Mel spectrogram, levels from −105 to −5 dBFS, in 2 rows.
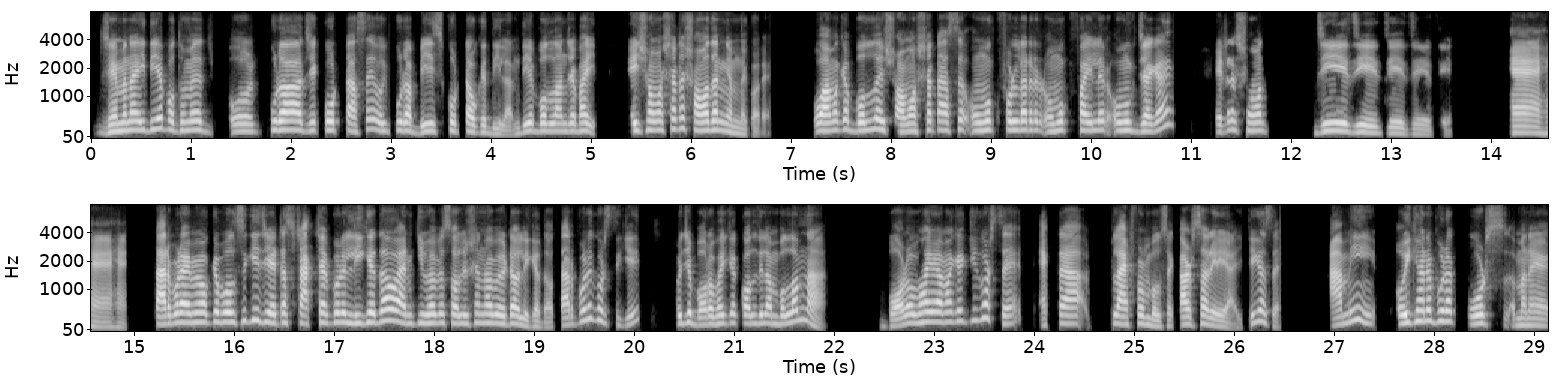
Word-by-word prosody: Gemini 190 +5 +3
দিয়ে 235 +3 +3
১ম 200 -1 -2
এ - - +3 0.4
ওর 175 0 0 0.2
পুরা 210 0 +5 0.2
যে 195 - -1
কোড 205 0 +2
টা - - +2
আছে, 230 - -6
ওই 185 - -2
পুরা 195 -1 +3
বেস 180 +1 0
কোড 190 -4 -2
টা 185 - +3
ওকে 160 0 -4
দিলাম। 110 -4 -7
দিয়ে 185 +2 +1
বললাম 180 0 +1
যে - - +3
ভাই 190 - +4 0.4
এই 190 - +3
সমস্যাটা 210 +4 +1
সমাধান 200 +2 +5
কেমনে 135 -9 -4
করে? - - -11 0.5
ও - - -1
আমাকে 210 +3 +1
বলল 195 +3 +1
এই - - -8
সমস্যাটা 185 +5 +1
আছে 200 +3 -4
অমুক 200 +2 +1
ফোল্ডার 210 0 +2
এর, 205 - -5
অমুক 200 +2 -2
ফাইলের, 205 +1 +1
অমুক 200 0 +1
জায়গায়। 205 - +2 0.5
এটার 205 +5 -3
সমা 190 0 +1 0.6
জি, 180 - +1 0.3
জি, 165 - +1 0.2
জি, 135 0 -4 0.2
জি, 115 - -9 0.2
জি। - - -15 0.7
হ্যাঁ, 150 -1 +5
হ্যাঁ, 115 -3 -1
হ্যাঁ। 110 -3 -7 0.3
তারপরে 195 +5 +6
আমি 220 - +1
ওকে 230 +1 -1
বলছি 230 +2 0
কি? - - +2
যে - - +3
এটা 215 +1 0
স্ট্রাকচার 215 +2 +3
করে 225 0 +3
লিখে 210 +2 +3
দাও। 265 +1 +6
অ্যান্ড 210 -4 +4
কিভাবে 210 0 +1
সলিউশন 200 +2 0
হবে 205 -1 +2
ওটাও 190 0 +3
লিখে 130 -2 -4
দাও। 115 0 -8
তারপরে 190 - 0
করছি 225 -9 -6
কি? 185 - -3 0.4
ওই - - +1
যে - - +4
বড় 170 +2 +2
ভাইকে 200 +2 -1
কল 195 -1 +1
দিলাম 200 -1 +1
বললাম 235 +7 +2
না? - - +3 0.8
বড় 155 +7 +3
ভাই 235 +1 +4
আমাকে 235 +2 0
কি 270 - -8
করছে? 320 -10 -2 0.4
একটা 200 +3 -1 0.4
প্লাটফর্ম 185 -1 +2
বলছে 140 +1 -5
Cursor 180 +2 +3
AI 120 -9 -4
ঠিক 200 +6 -3
আছে? - - -11 0.6
আমি 230 +11 -1 0.4
ঐখানে 250 +5 +4
পুরা 250 -1 +2 0.2
কোর্স 195 +2 +1 0.3
মানে 160 0 -1
200 Hz, 195 wpm, -22 LUFS, 180-215 Hz, 0.8 s, তারপরে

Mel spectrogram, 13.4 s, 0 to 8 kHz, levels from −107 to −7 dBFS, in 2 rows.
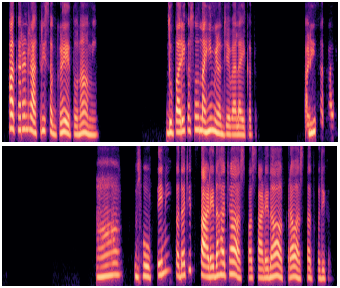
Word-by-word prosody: हां, 300 - +9
कारण 280 +1 +1
रात्री 250 0 +2
सगळे 220 -2 0
येतो 180 -3 -1
ना 200 +5 +1
आम्ही. 165 -3 -3 1.4
दुपारी 225 +2 +5
कसं 270 +2 -2
नाही 245 +1 +4
मिळत 195 -5 +2
जेवायला 170 -1 -1
एकत्र. 165 +1 -8 1.0
आणि 205 +3 +3
सकाळी 200 -1 -12 2.0
अ 205 - -3 0.8
झोपते 215 +3 -1
मी 320 +5 -7
कदाचित 235 +9 -2 0.2
10:30च्या 230 +4 +4
आसपास, 190 0 -5
10:30-11:00 195 +1 0
वाजतात 195 -1 -2
कधी-कधी. 175 -1 -8
210 Hz, 105 wpm, -20 LUFS, 185-235 Hz, 2.0 s, हां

